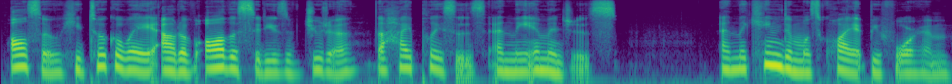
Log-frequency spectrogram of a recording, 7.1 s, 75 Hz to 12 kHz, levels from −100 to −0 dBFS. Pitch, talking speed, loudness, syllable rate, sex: 165 Hz, 200 wpm, -21 LUFS, 5.7 syllables/s, female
